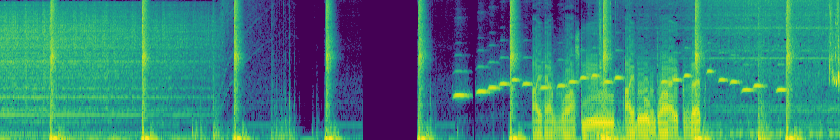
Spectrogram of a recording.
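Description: A ruler slaps sharply at a slow, steady pace.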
